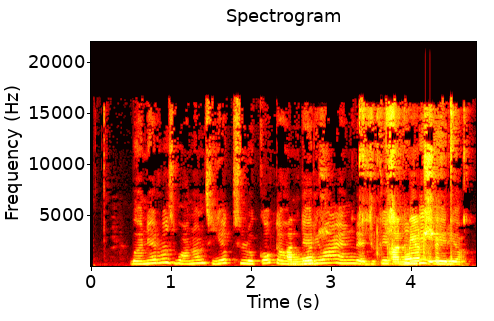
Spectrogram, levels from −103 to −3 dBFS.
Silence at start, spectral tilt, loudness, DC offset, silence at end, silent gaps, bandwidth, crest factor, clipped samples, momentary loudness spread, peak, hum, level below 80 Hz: 0.5 s; -1.5 dB/octave; -16 LUFS; under 0.1%; 0.1 s; none; 17 kHz; 16 dB; under 0.1%; 12 LU; 0 dBFS; none; -62 dBFS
